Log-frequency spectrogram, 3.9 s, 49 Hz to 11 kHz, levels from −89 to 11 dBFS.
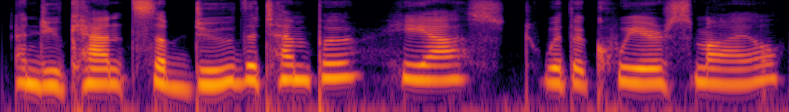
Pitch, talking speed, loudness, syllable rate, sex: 210 Hz, 180 wpm, -17 LUFS, 4.2 syllables/s, female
